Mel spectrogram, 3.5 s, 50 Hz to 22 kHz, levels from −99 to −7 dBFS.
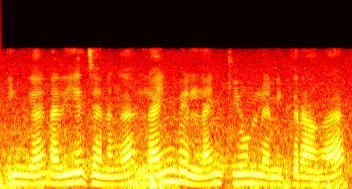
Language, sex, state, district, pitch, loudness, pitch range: Tamil, female, Tamil Nadu, Chennai, 175 Hz, -16 LUFS, 160-185 Hz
